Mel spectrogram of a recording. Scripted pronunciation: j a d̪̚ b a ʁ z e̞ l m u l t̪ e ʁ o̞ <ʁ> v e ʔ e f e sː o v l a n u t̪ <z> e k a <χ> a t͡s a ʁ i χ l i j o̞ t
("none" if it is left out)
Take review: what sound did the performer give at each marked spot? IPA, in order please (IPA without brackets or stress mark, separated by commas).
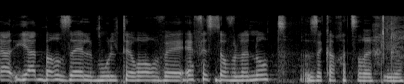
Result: ʁ, z, χ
